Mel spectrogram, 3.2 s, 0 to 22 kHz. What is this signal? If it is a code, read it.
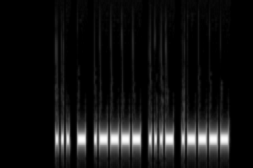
Morse code, heard as a keyed tone, about 36 wpm, 700 Hz. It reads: ST1V1
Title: Five Challenging Letter-Number Combinations 35wpm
